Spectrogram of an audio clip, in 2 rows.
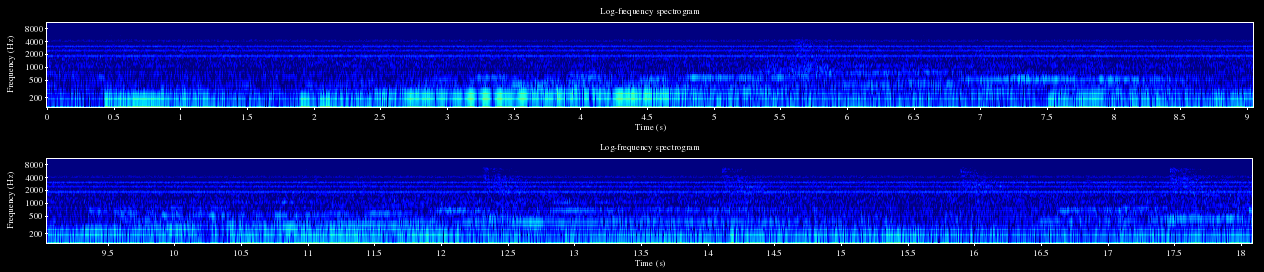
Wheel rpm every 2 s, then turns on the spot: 0, 0, 0, 0, 0, 0, 0, 0, 0.
none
